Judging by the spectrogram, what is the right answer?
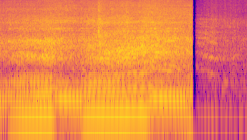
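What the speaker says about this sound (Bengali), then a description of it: "দেখো বালির উপর দিয়ে বাইক কীভাবে এসছে দেখো" A motorcycle riding over sand near a crowd, its engine loud and close with a steady rising-and-falling drone and gear shifts, then abruptly cut off near the end.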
